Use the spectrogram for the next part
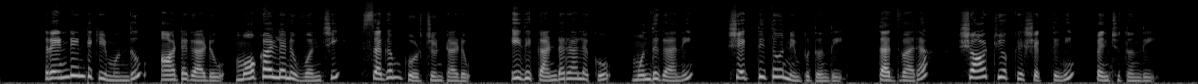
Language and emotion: Telugu, neutral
